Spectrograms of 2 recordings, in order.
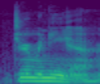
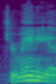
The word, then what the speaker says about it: Germania: betrayed by a German German eeeh or Germania Germania there we go I get over say right I said it wrong for the longest time and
